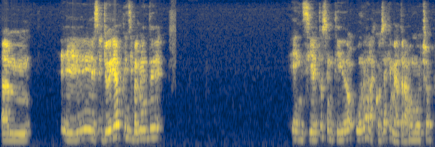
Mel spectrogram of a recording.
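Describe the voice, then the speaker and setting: A man's voice: a little high, measured pace, a bit bright, reverberant, far from the mic, muffled recording. A man being interviewed over a video call, answering thoughtfully with many fillers and restarts. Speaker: guest. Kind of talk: casual interview.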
